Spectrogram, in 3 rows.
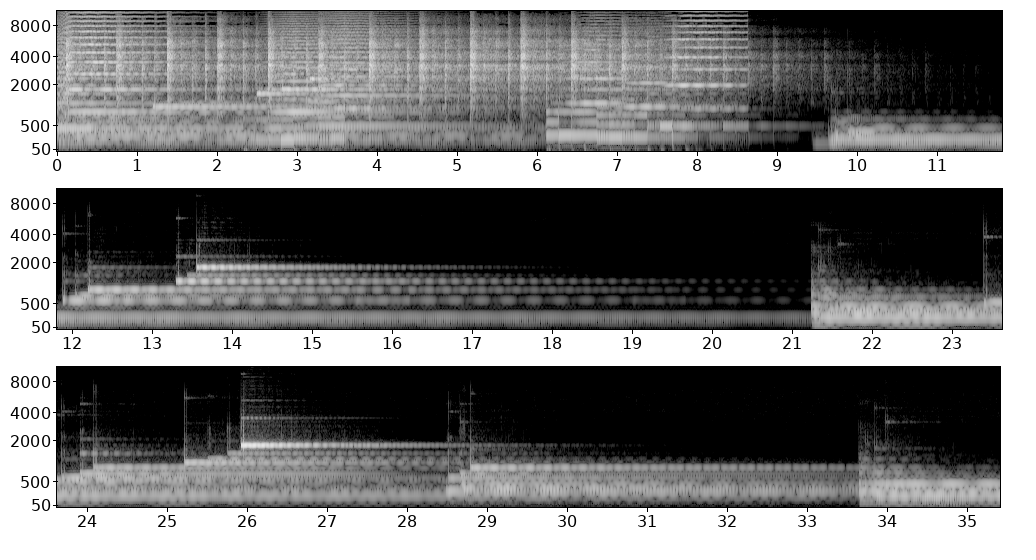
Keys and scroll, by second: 2.9 4, 6.4 2, 6.9 f, 9.1 4, 9.8 1, 10.2 ctrl+F1, 20.3 4, 29.7 4, 30.8 3, 32.0 4, 33.7 3.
